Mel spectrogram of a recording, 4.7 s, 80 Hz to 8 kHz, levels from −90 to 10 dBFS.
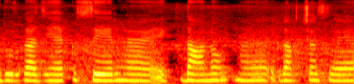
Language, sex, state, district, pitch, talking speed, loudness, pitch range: Hindi, female, Uttar Pradesh, Shamli, 220 Hz, 150 wpm, -16 LUFS, 215-225 Hz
